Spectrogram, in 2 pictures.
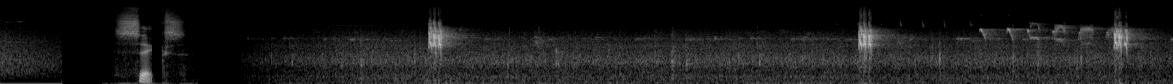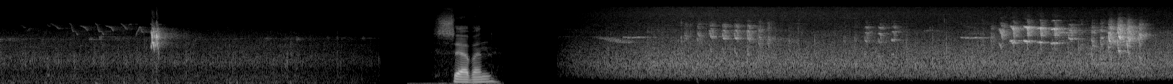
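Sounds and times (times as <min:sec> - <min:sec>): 
speech: 0:01.2 - 0:01.9, 0:16.2 - 0:16.8
birds twittering: 0:02.5 - 0:15.5, 0:17.7 - 0:23.4
streak-capped treehunter harsh calls: 0:02.5 - 0:15.5, 0:17.6 - 0:23.4.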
